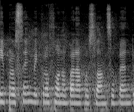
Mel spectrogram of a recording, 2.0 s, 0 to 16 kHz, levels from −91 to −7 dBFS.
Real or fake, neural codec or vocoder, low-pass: fake; codec, 44.1 kHz, 3.4 kbps, Pupu-Codec; 14.4 kHz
